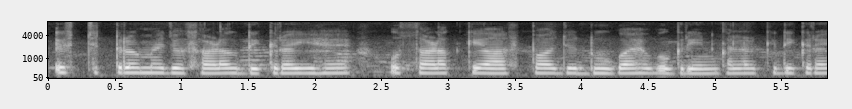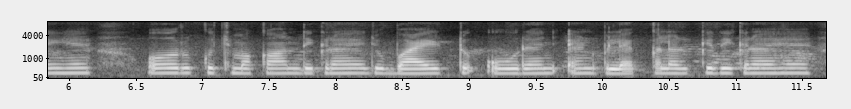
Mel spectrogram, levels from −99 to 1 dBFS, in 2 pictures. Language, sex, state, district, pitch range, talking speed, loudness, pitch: Hindi, female, Bihar, East Champaran, 205-215 Hz, 195 wpm, -18 LUFS, 210 Hz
